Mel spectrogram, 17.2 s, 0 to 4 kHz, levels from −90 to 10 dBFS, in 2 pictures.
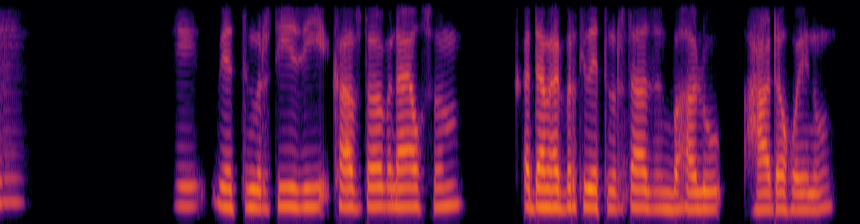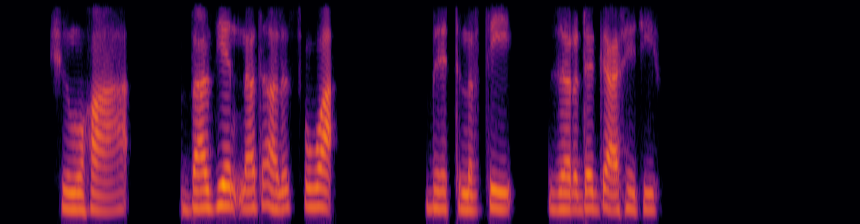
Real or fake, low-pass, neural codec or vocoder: fake; 3.6 kHz; codec, 16 kHz, about 1 kbps, DyCAST, with the encoder's durations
